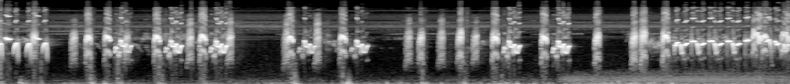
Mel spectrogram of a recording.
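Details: Sooty-headed bulbul singing vigorously to call wild bulbuls: bright, bubbly chirped phrases in short repeated bursts with brief pauses, a steady high background tone, and a low droning hum entering near the end.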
